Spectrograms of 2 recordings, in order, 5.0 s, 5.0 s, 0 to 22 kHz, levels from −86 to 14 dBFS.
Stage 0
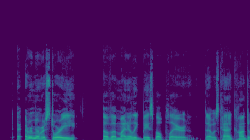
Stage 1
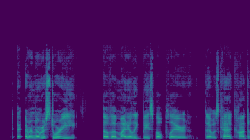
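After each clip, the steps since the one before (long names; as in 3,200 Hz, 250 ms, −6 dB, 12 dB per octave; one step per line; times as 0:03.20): high-pass filter 420 Hz 24 dB per octave
comb filter 3.5 ms, depth 95%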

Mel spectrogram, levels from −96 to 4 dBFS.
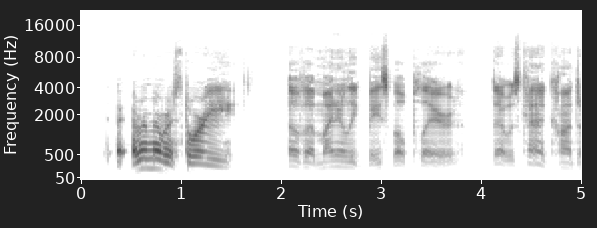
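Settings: band-pass filter sweep 730 Hz → 4,600 Hz, 0:00.98–0:01.75
level −3 dB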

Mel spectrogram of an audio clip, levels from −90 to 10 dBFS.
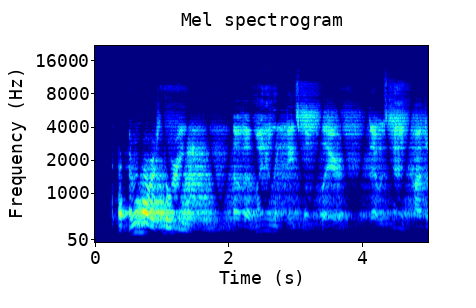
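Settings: convolution reverb RT60 2.6 s, pre-delay 45 ms, DRR 4.5 dB
phaser with staggered stages 1.5 Hz
level +4.5 dB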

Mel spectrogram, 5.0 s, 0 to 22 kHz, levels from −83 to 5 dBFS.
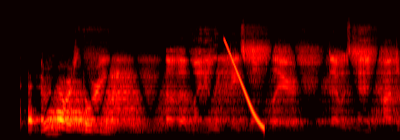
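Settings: sound drawn into the spectrogram fall, 0:02.79–0:03.30, 350–7,100 Hz −35 dBFS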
